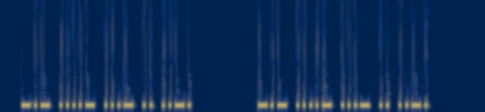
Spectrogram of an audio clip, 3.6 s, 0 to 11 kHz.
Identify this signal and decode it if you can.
Morse code, heard as a keyed tone, about 52 wpm, 700 Hz. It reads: K4VIF K4VIF
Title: USA Call Signs - 5 Characters - Repeated 2x - 50wpm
